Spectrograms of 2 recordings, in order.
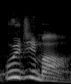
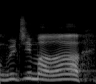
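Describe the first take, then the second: First: It is said sharply, as a rebuke. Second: It is said gently, as comfort. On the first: You have no time to cry over this. The speaker calls it right. "책망에 가까운 말투입니다" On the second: I am fine, so do not be sad. The speaker calls it wrong. "이 말이 아니고"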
